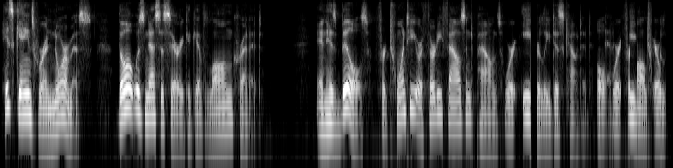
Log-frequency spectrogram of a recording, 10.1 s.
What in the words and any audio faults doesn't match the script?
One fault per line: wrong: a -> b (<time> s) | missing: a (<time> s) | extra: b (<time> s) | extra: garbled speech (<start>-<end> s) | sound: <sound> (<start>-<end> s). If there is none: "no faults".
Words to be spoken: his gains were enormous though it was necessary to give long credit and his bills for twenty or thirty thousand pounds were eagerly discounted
sound: dropout (8.0-8.0 s)
extra: garbled speech (8.9-10.0 s)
